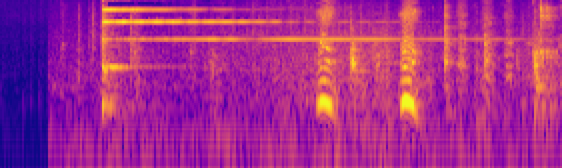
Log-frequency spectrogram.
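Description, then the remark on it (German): A dog in an elevator pants and lets out two short, high whimpers about half a second apart, with a faint ringing tone lingering in the background and no one speaking. “Ach, das ist aber ein nettes Hundchen hier.”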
